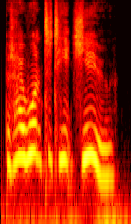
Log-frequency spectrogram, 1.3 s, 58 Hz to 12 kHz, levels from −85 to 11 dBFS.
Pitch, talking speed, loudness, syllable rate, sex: 255 Hz, 275 wpm, -15 LUFS, 5.5 syllables/s, female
